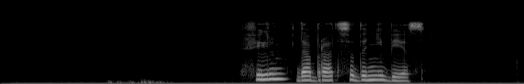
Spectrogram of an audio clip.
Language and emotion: Russian, neutral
